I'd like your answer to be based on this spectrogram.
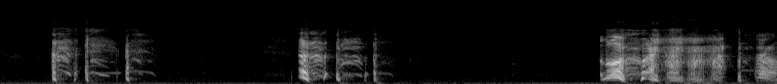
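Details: A man coughing and spitting: three bursts of harsh coughing separated by pauses, ending in a longer throaty hacking and clearing sound; a cough.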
